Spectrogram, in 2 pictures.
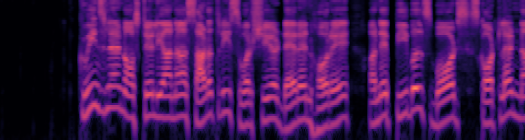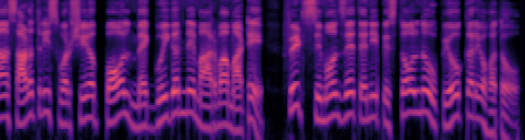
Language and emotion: Gujarati, neutral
